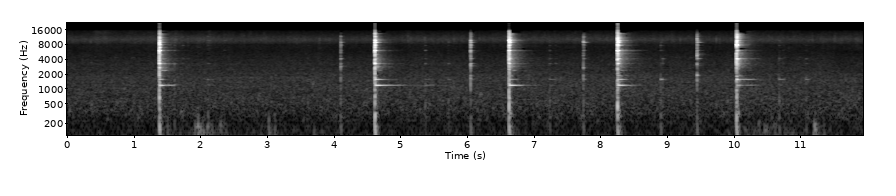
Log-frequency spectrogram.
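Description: Hammer blows on steel in hand forging: five sharp, ringing metal strikes, most a couple of seconds apart. Four of them are preceded by a lighter tap.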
